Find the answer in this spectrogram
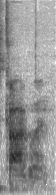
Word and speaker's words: Coughlin: you go all right it's not coffee it's Coughlin oh Coughlin it's not like you're actually coughing whenever I see that name it's always pronounced Coughlin that's so weird anyways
